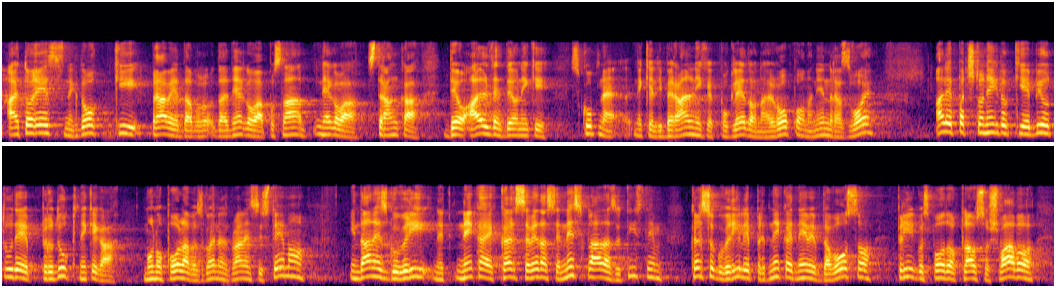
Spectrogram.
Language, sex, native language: Slovenian, male, Slovenian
